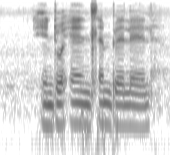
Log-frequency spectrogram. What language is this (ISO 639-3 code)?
xho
